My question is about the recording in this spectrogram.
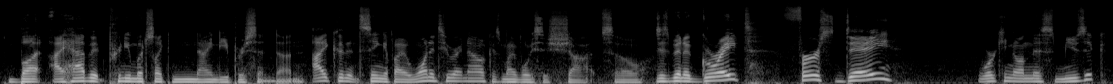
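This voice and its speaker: A man with a medium-pitched, dark-toned voice talks about producing his own song in a casual vlog. As a music producer and singer, he keeps it laid-back, chatty, and full of slang.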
